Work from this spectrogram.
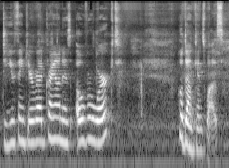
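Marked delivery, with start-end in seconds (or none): none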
